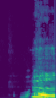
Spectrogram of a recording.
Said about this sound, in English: That made that yawn for you. Don't use my yawn against this game.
